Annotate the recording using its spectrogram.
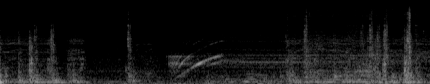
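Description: Videocassette recorder mechanism: a few sharp clicks and clunks, then a motor whirring up in pitch and running steadily as the tape starts to play.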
